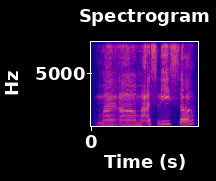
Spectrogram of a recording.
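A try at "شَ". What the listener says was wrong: Sya, bukan sa, sya. Mana ada, pendek je. Mari sukun panjang. Mari sukun panjang ya. Bisharik pendek je. Tak ada mari sukun ya.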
